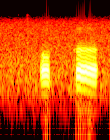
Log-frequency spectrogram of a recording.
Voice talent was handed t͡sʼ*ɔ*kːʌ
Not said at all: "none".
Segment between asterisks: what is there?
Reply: ɔ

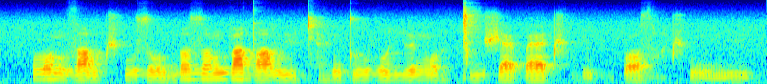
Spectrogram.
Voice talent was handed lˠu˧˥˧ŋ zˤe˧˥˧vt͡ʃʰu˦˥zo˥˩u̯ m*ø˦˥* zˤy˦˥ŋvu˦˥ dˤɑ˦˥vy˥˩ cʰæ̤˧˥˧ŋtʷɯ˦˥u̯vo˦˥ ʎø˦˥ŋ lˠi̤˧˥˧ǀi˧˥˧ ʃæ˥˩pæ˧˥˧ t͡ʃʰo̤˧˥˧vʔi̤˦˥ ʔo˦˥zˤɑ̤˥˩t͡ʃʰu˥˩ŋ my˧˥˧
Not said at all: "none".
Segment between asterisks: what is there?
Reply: y˦˥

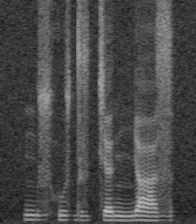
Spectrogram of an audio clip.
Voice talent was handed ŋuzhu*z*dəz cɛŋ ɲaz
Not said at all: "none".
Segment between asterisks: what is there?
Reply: z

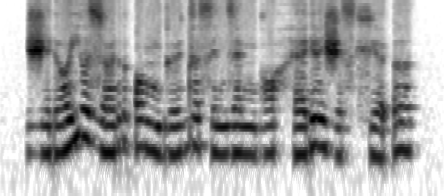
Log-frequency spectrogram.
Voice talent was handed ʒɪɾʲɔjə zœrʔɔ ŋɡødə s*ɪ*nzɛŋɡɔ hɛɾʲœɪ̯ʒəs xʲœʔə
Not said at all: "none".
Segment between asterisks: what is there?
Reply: ɪ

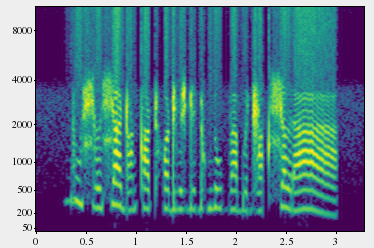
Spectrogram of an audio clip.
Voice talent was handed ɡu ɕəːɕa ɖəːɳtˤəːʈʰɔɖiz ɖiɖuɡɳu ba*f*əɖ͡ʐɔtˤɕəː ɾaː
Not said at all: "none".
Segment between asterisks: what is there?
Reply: b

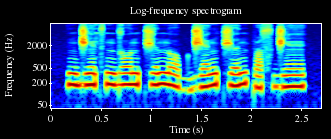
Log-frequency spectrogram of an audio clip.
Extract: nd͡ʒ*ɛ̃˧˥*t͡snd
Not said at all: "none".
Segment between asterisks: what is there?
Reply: ɛ̃˧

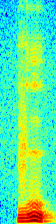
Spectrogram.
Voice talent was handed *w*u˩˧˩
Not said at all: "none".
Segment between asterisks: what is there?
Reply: β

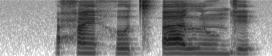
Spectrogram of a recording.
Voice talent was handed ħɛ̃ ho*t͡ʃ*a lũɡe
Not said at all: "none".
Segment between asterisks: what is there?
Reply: t͡sʼ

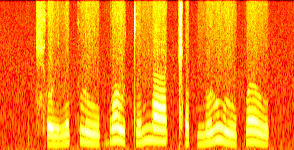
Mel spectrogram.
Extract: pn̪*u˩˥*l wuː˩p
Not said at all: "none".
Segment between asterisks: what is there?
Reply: u˩˥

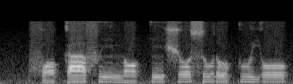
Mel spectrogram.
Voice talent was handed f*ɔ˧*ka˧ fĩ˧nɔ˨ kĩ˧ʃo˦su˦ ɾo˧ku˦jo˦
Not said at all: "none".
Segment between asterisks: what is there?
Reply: ɔ˨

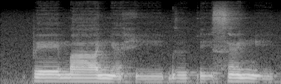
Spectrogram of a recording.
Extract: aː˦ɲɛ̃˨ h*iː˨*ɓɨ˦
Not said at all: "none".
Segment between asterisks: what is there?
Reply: iː˨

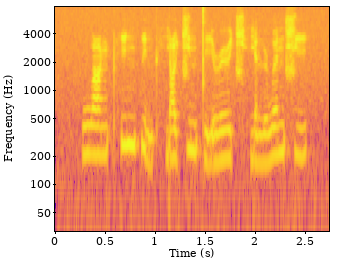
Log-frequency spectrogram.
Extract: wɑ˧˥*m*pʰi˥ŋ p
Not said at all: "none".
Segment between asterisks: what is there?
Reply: ŋ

